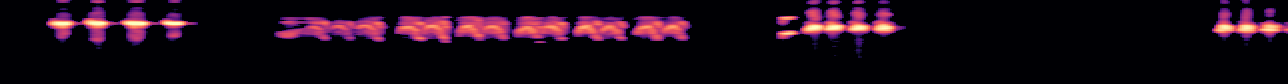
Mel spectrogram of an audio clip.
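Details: Blue-crowned hanging parrot song: very high, sharp ticking notes in short bursts, then a longer run of buzzy, rasping, evenly spaced phrases, followed by more ticking bursts; no other sounds.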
